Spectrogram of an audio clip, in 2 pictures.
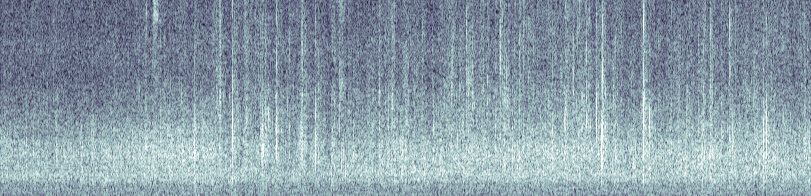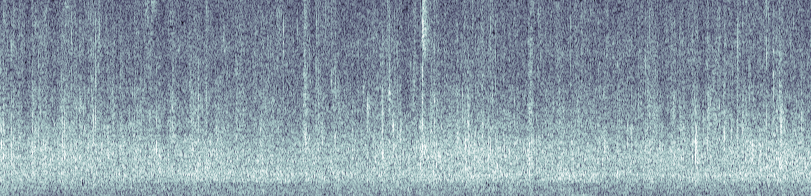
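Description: Steady light rain: a faint, even hiss with scattered drops ticking sharply now and then.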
